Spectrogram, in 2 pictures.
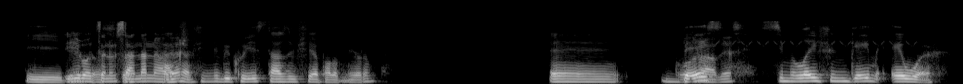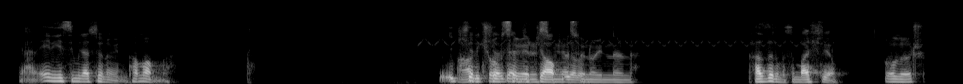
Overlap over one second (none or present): present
